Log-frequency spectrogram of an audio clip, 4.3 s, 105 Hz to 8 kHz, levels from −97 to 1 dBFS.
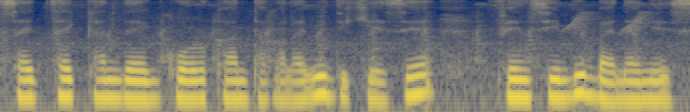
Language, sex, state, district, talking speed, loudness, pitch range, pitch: Nagamese, female, Nagaland, Dimapur, 220 wpm, -15 LUFS, 175-190 Hz, 180 Hz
